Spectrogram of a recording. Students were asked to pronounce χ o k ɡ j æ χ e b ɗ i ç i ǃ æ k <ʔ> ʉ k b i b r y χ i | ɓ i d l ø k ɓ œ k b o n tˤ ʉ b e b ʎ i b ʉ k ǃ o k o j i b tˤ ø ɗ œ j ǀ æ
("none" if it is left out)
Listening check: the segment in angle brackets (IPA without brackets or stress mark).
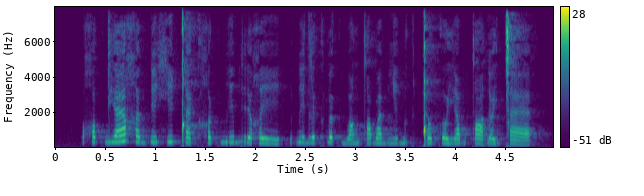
χ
